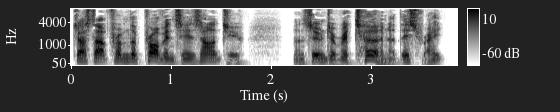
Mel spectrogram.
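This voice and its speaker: A man's voice: medium pitch, big pitch swings, moderate pace, no echo, studio quality, pitched above the performer's own voice. A man voicing a dour, rail-thin Welsh police constable in an audiobook, dryly reproving.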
